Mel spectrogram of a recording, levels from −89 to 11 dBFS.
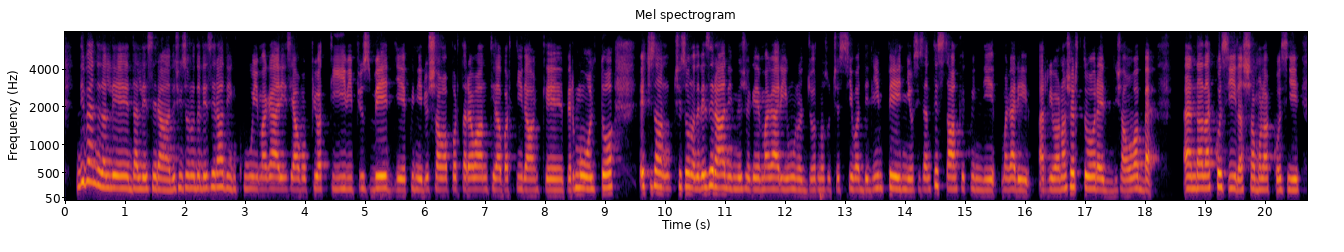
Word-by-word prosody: Dipende 325 +1 +3
dalle 225 -3 +3
dalle 210 -1 +1
serate, 205 -2 -2
ci 225 +1 -5
sono 220 0 -1
delle 220 0 -1
serate 240 -1 0
in 205 -2 -7
cui 215 0 -7
magari 205 0 -1
siamo 200 -1 -3
più 215 +1 -1
attivi, 210 -1 -6
più 220 +3 -9
svegli 205 -1 +4
e 190 0 -1
quindi 205 -1 -3
riusciamo 205 0 -2
a 200 - -1
portare 205 0 -4
avanti 205 0 -1
la 195 -1 0
partita 195 +1 -4
anche 190 -1 -2
per 195 +2 -5
molto, 225 +1 +4 0.4
e 245 - +4
ci 245 - -10
son 240 -4 +1
ci 240 - -7
sono 235 -2 +3
delle 220 +2 +4
serate 235 -3 +4
invece 210 -1 -2
che 200 0 0
magari 200 0 0
uno 200 -1 -2
il 185 - -6
giorno 195 +2 -7
successivo 200 +1 -6
ha - - +1
degli 195 +1 -5
impegni 215 -2 +2
o - - -2
si 200 - -17
sente 205 +5 -3
stanco 210 -5 -1
e 205 - -9
quindi 195 -3 -4
magari 195 -2 -1
arriva 195 0 -2
una 205 +2 -1
cert'ora 230 -4 +4
e 185 -3 -1
diciamo: 185 +1 -4
"Vabbè, 215 - +1 0.5
è - - 0
andata 220 0 +2
così, 235 -2 +3
lasciamola 200 0 -2
così." 190 0 0
205 Hz, 180 wpm, -21 LUFS, 195-220 Hz, 0.5 s, svegli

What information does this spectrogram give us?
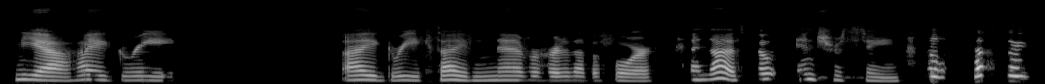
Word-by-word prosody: Yeah, 195 -6 +5
I 220 +1 +1
agree. 190 -1 -6 1.7
I 210 +1 +4
agree, 195 -1 -3
'cause - - -22
I 210 +1 +4
have 190 -3 -2
never 195 +1 -3
heard 185 0 -1
of 190 - -9
that 185 -1 -4
before. 170 -2 -2 0.4
And 215 +1 -3
that 260 -6 +6
is - - -29
so 250 0 +3 0.3
interesting. 200 - -7 0.3
Oh, 345 -3 +3 0.2
what 385 +4 +9 0.2
state 385 -4 +3
195 Hz, 120 wpm, -26 LUFS, 185-220 Hz, 1.7 s, what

